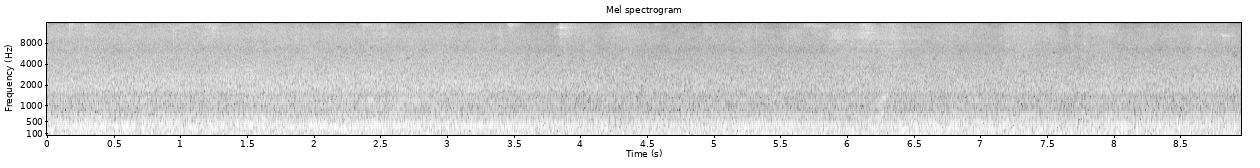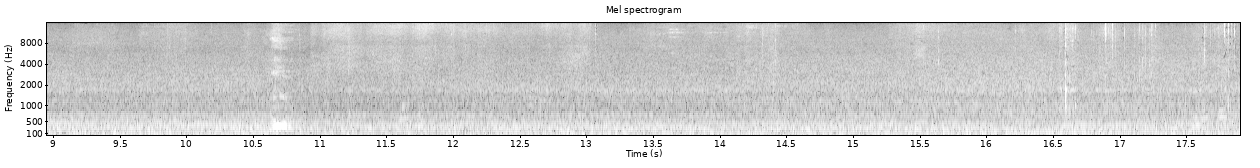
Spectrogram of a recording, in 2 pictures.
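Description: A subway train rumbles and hums steadily.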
